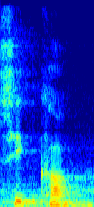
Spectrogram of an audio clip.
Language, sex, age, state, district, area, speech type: Odia, male, 18-30, Odisha, Puri, urban, read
